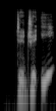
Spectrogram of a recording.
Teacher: In fast speech, you often becomes just ya. Did you eat becomes did you eat?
